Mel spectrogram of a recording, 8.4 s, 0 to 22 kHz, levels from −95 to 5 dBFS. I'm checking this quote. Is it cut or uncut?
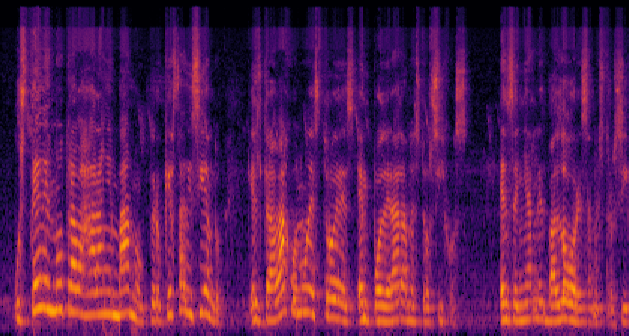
uncut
